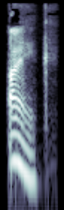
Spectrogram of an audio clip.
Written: eyck

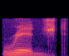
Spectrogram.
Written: ridged

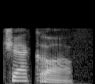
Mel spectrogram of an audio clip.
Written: Chekov

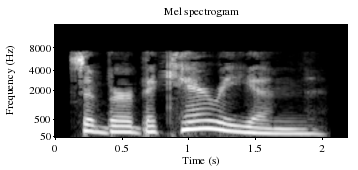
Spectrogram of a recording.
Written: suburbicarian

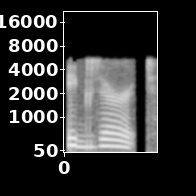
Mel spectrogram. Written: exert

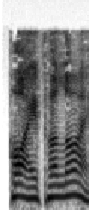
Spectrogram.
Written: hoi polloi

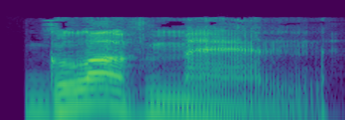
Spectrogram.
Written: gloveman

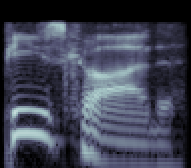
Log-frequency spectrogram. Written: peasecod

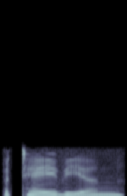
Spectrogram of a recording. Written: Batavian

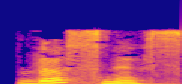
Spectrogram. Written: thusness

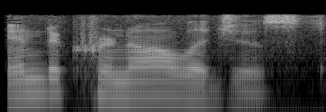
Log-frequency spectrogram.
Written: endocrinologist

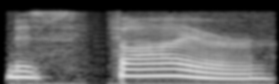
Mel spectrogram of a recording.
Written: misfire

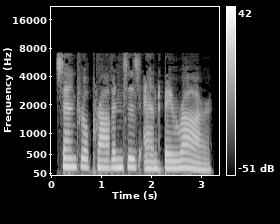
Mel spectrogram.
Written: Central Provinces and Berar

